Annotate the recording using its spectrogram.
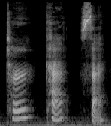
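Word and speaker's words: turchese: One of my personal favorite colors is turquese. Turquese. Turquese. So whenever you have a C-H-E or C-H-I, your C-H sounds like a letter K.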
